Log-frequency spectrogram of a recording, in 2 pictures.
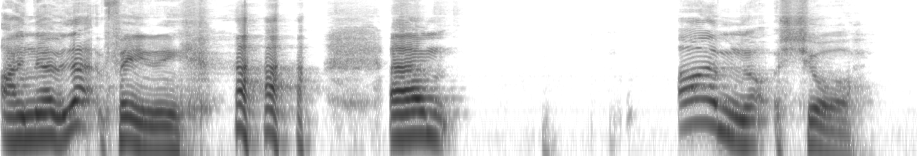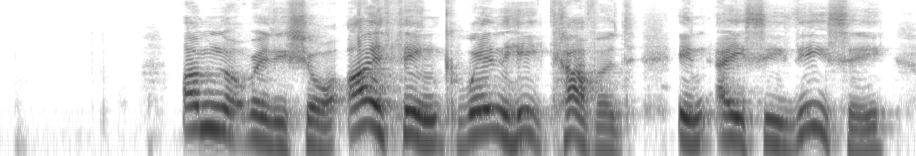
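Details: Adult man with an upper motor neuron disorder affecting speech, progressively more evident and currently worse; real, unacted live speech showing dysarthria (upper motor neuron).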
